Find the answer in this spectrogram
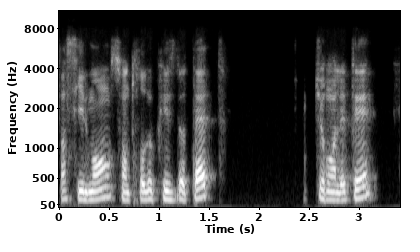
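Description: A man's medium-pitched, monotone, flat voice against a quiet background. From Lebanon. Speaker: international master's student. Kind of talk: testimony. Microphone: video call.

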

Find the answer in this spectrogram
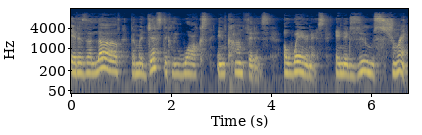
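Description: A woman with a fairly low pitch speaks very slowly in a somewhat breathy voice. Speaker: spoken word poet. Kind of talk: spoken word poetry reading.

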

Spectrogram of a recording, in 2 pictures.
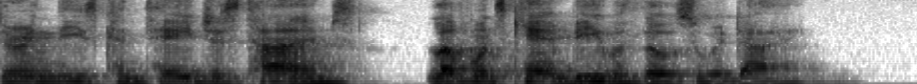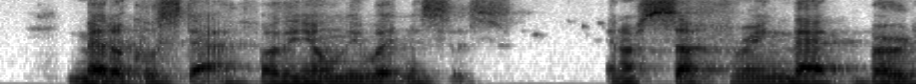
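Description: This man talks at a moderate pace in a fairly high pitch, somewhat breathy, with ordinary pitch variation against a quiet background. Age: young. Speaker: actor. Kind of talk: poem introduction read. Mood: solemn, gentle. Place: home room. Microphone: video call.

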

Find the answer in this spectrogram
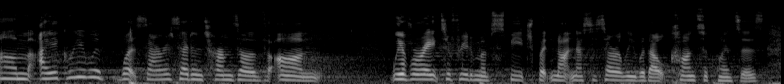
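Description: A woman speaks with a plain, everyday voice at a fairly high pitch. Her intonation is lively. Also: moderate pace. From Fall River, Massachusetts; Massachusetts. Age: 40s. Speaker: school committee candidate, teaching artist; candidate. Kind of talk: closing statement; candidate forum answers. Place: hall.

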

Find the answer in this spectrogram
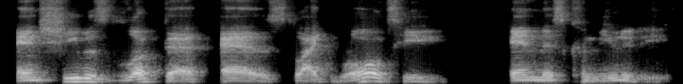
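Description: A man with an American accent talks against a quiet background. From US South. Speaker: musician; panelist. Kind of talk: panel discussion. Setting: video call. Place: home room. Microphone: webcam.

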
